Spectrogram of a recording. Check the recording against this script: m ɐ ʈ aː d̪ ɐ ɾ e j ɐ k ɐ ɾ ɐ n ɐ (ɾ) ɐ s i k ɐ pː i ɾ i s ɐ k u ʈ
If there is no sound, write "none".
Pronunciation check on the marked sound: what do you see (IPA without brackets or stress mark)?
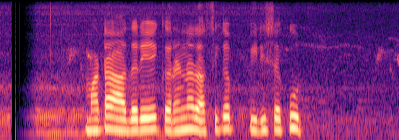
ɾ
